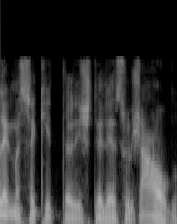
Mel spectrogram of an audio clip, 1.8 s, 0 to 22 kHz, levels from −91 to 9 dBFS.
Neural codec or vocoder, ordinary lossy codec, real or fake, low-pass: codec, 16 kHz, 4 kbps, X-Codec, HuBERT features, trained on general audio; MP3, 48 kbps; fake; 7.2 kHz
